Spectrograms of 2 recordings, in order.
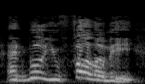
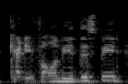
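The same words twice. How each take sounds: First: High, loud swooning echo; hammed-up smitten heroine; lovestruck misreading. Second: Lightly voiced fighter's taunt; mock battle challenge; recalled challenge. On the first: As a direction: blurt it back far higher and louder. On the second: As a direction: quote the challenge, slightly raised. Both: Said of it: "she recalls".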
